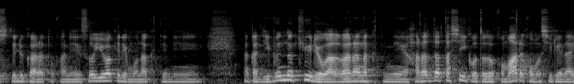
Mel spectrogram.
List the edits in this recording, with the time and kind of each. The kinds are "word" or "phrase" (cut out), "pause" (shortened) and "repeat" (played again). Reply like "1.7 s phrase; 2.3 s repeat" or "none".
none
